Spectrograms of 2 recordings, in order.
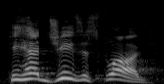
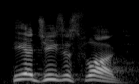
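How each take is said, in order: Both takes have the same delivery.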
